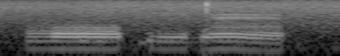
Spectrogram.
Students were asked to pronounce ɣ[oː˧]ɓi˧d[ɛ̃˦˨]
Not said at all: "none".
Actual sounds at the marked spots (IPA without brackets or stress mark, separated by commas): oː˧, ɛ̃˦˨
